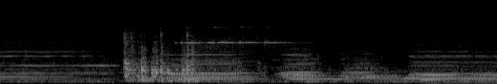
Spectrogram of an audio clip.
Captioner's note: doorbell rings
